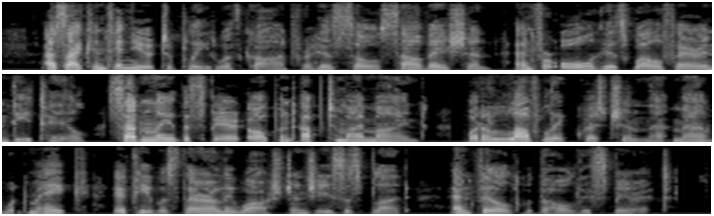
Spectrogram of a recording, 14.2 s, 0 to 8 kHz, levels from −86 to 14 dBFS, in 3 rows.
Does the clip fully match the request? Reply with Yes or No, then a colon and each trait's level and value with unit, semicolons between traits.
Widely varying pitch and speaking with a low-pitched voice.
No: wide, 6.2 semitones; medium, 185 Hz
